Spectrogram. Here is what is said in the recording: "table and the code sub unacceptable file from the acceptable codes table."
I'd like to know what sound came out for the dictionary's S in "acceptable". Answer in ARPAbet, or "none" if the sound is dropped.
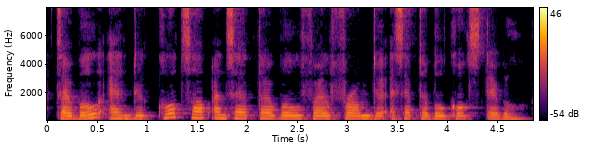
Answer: S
